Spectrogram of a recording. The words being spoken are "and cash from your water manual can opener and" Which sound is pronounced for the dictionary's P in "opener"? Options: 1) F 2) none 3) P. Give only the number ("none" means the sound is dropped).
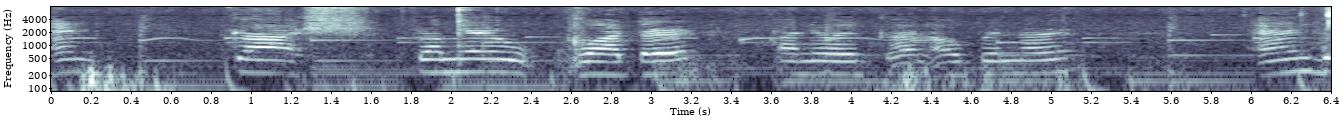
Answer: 3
